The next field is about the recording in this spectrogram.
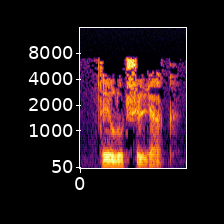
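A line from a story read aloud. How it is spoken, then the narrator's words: Calm. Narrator (Russian): спокойно сказал он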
